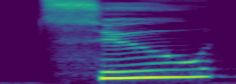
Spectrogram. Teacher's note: Three syllables with the TS sound at the start fully pronounced.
